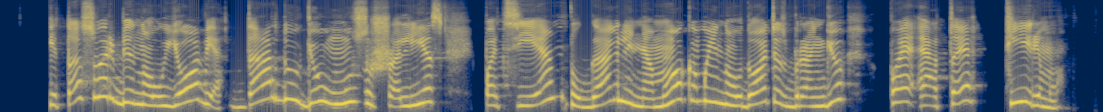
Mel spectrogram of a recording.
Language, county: Lithuanian, Vilnius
